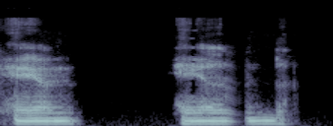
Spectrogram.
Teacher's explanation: am I sort of off gliding into a schwa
